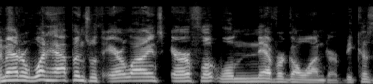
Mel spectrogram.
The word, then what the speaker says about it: Aeroflot: up I thought it's aeroflot uh dude it's it it's it depends on your pronunciation but I think that Arrow float sounds nicer okay but it is written f-l-o-t in Russian yeah okay uh so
